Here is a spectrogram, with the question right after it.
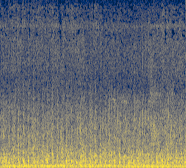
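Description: Elite helicopter in the video game Kaskade, a steady, loud rotor drone with a buzzing, throbbing hum that holds constant throughout, with no voices.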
